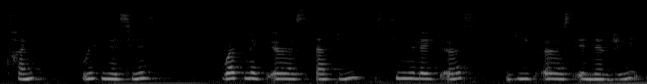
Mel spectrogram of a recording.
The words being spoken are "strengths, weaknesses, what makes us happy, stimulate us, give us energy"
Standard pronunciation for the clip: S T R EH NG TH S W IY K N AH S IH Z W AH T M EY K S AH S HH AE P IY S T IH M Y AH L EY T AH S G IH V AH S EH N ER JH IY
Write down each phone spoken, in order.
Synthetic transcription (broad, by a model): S T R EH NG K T W IY K N AH S IH Z W AH T M EY K AH S HH AE P IY S T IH M Y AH L EY T AH S G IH V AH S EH N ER JH IY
